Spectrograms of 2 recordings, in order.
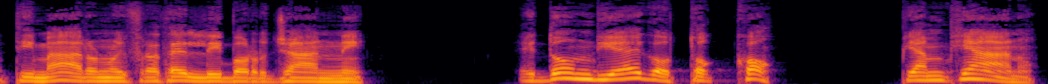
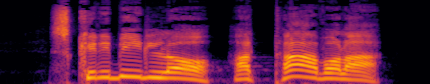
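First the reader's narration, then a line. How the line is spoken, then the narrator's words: Shouting. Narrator (Italian): gridò Mauro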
